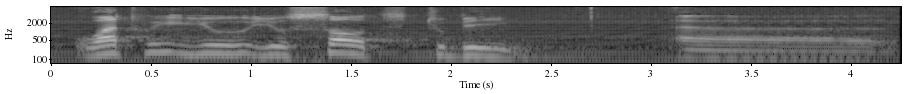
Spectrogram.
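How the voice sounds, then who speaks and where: A man with a French accent, audible room echo and music in the background. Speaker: keynote speaker, music scholar. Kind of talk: academic lecture. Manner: halting, many fillers.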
